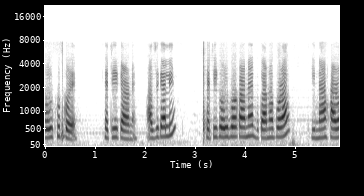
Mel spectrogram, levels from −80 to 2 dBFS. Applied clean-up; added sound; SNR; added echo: neural separator model SepFormer DNS4.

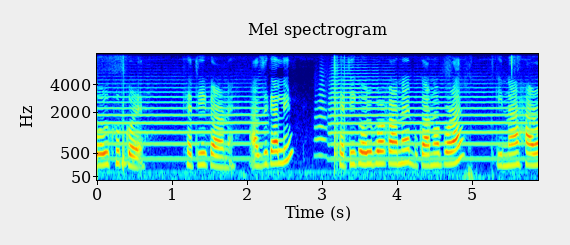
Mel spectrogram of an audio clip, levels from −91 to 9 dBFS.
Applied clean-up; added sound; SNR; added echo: none; Trumpet + Fart; 13 dB; none.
